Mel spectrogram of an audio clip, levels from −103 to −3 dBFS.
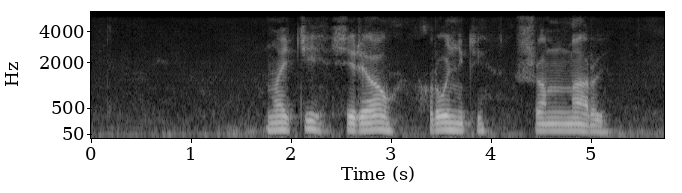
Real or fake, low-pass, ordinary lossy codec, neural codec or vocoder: fake; 5.4 kHz; Opus, 64 kbps; codec, 16 kHz, 4 kbps, X-Codec, WavLM features, trained on Multilingual LibriSpeech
